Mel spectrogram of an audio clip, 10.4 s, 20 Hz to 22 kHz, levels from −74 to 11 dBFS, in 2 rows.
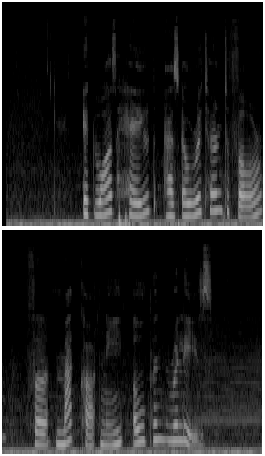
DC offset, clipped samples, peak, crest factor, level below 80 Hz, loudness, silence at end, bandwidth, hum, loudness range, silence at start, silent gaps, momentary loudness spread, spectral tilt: under 0.1%; under 0.1%; -10 dBFS; 16 dB; -36 dBFS; -27 LUFS; 0 s; 16 kHz; none; 2 LU; 0.1 s; none; 14 LU; -6 dB/octave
